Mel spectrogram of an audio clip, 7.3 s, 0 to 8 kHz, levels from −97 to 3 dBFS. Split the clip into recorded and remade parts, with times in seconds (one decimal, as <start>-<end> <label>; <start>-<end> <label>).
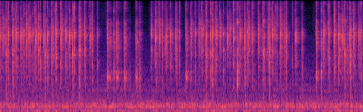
0.0-2.2 recorded; 2.2-3.6 remade; 3.6-5.5 recorded; 5.5-6.3 remade; 6.3-7.3 recorded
